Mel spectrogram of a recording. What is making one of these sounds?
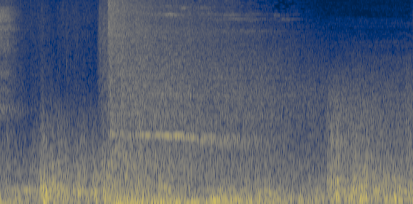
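A blast booms and scatters debris.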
